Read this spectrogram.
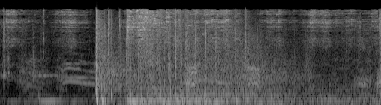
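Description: An explosion booms close by and rumbles away.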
